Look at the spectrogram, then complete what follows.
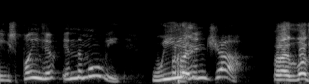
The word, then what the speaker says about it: Ouija: obsessed with a ghost she contacted using a Ouija board, Jim reluctantly joins forces with her ex, his own estranged childhood best friend, to identify and exorcise the evil spirit. Ouija.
